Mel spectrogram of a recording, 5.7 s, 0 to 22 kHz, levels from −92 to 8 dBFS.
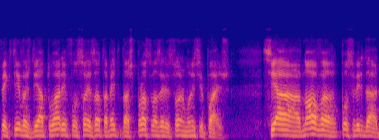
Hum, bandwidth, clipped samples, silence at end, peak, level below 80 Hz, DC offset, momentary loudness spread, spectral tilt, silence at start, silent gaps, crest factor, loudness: none; 7.4 kHz; under 0.1%; 0 s; -4 dBFS; -62 dBFS; under 0.1%; 9 LU; -7.5 dB/octave; 0 s; none; 16 dB; -20 LUFS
